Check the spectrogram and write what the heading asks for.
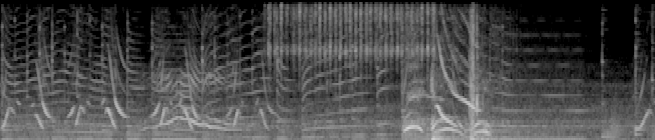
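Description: Children's cartoon background music with springy, gliding cartoon sound effects. About four seconds in comes the loudest moment, a thump with bouncy boings.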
